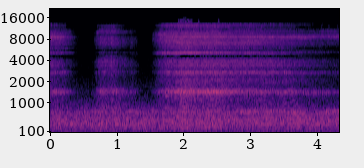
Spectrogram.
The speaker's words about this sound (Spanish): Acto seguido, comenzó a respirar pesadamente, a la vez que emitía una especie de ronquido que le calaba los oídos.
